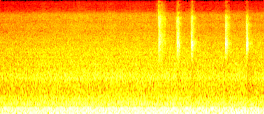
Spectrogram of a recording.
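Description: A Saleen car engine runs on a dyno with a loud, steady low rumble throughout, and a few short sharp ticks or clicks come near the end.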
